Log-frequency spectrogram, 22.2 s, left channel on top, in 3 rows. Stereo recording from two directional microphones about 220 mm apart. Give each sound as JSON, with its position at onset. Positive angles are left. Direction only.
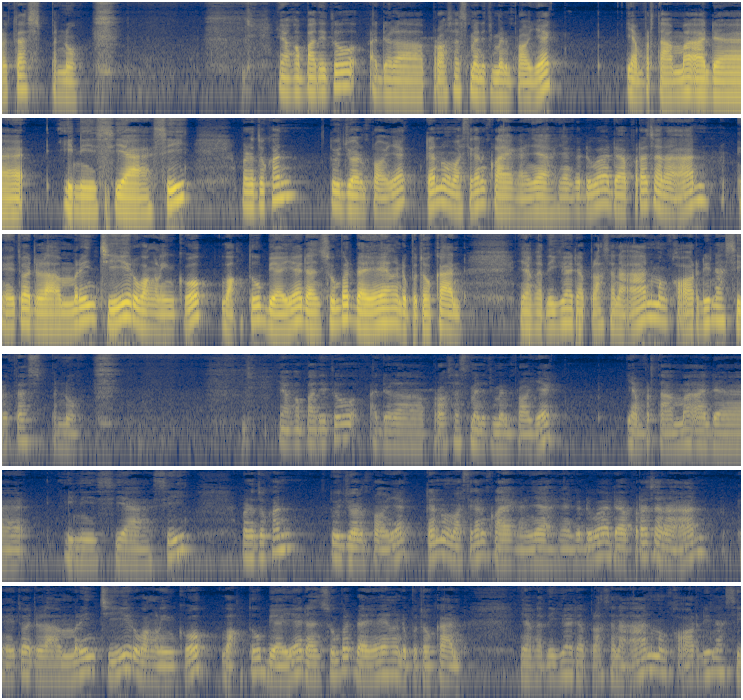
{"t": 0.0, "sound": "speech", "side_deg": 45}
{"t": 2.7, "sound": "speech", "side_deg": 50}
